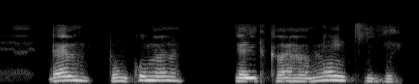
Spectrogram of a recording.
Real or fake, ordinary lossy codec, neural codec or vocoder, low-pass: fake; Opus, 32 kbps; codec, 16 kHz, 1 kbps, FreqCodec, smaller model; 7.2 kHz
